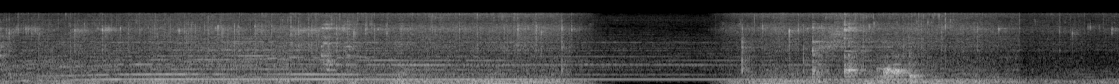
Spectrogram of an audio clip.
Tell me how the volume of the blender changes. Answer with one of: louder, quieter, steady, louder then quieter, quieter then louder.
quieter.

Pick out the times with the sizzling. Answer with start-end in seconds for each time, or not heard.
0.0-6.0, 7.1-11.1.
